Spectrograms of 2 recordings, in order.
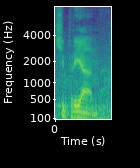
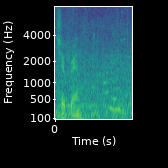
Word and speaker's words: Cyprian: Actually, it's pronounced Cyprian, but, you know, English, Cyprian.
